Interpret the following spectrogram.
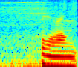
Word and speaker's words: Boron: Okay, so with that one, mate, you're just missing the O between the R and N. B-O-R-O-N. Boron. You're close. It's spelt like the element.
